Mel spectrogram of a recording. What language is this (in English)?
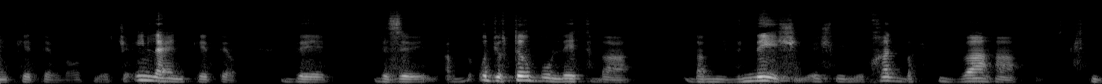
Hebrew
